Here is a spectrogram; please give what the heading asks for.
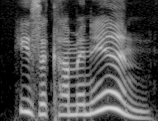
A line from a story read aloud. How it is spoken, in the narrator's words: cried Davy in chorus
